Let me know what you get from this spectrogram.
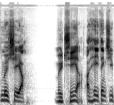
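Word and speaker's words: Muchea: Now, Google does say Moochia. However, Google will just kind of sound out the letters as they are.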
